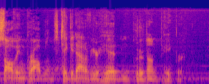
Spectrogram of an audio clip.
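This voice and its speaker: Backed by music, a man keeps to a moderate pace as he speaks. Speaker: motivational speaker. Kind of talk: motivational speech / sales training seminar talk.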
